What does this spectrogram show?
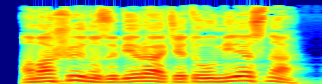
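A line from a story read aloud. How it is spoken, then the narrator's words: Tactless shout. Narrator (Russian): закричал нетактичный Балаганов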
